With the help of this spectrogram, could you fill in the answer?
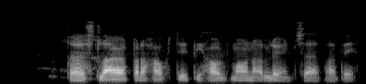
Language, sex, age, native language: Icelandic, male, 15, Icelandic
